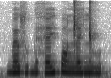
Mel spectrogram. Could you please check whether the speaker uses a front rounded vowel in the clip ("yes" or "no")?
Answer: yes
